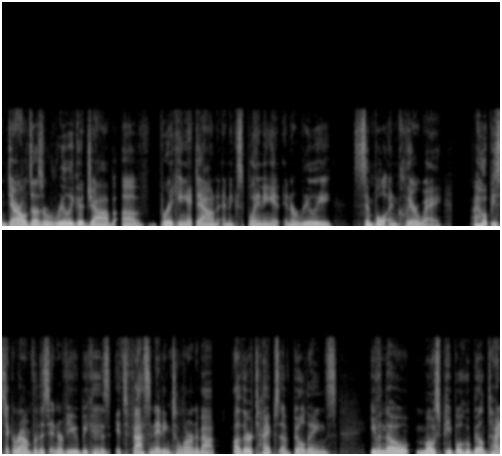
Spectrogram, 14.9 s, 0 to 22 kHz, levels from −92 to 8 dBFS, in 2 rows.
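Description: Bluetooth LC3 compression runs throughout this speech recording: the voice has a breathy, grainy edge where the upper spectrum is thinned and noise-filled, likely from LC3 coding at a rate around 48 kbps. Lost LE Audio frames break in four times: 2.74–2.84 s between "good job of breaking" and "down and explaining it" (about 90 ms scattered over 100 ms), 8.85–8.96 s between "around for this interview" and "it's fascinating to learn" (100 ms), 10.47–10.67 s (170 ms over 240 ms), and 12.19–12.30 s after "other types of" (60 ms). At each point the decoder replays the last spectrum with randomised signs, so the voice smears into a brief noisy hiss.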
